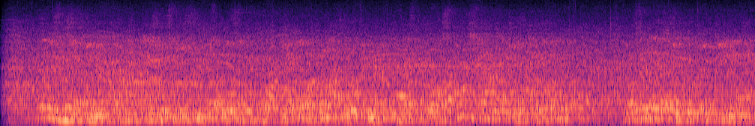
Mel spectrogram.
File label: Baseball Crowd Announcer; SFX Kit; Crowds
